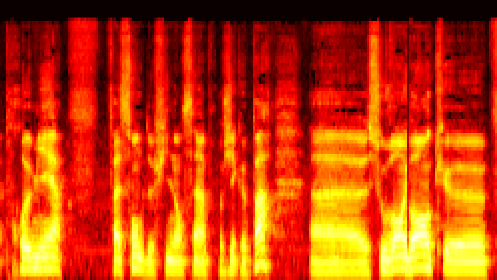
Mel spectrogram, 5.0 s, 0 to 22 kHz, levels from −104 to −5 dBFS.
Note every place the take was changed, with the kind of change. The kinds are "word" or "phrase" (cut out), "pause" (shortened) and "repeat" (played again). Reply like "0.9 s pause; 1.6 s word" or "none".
1.4 s word; 2.4 s word; 4.1 s word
